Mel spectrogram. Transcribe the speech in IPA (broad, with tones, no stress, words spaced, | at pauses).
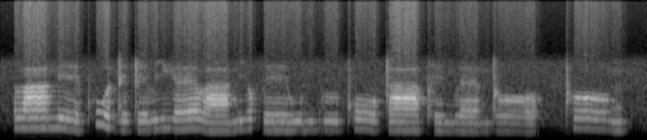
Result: ʋaː˧neː˧˩pʰu˥˨ə̯ de˩t̪e˩li˧˥ jɛː˧˥ʋaː˩ni˧˥ə̯ peː˩ʋu˩˧nbɯː˩pʰoː˥˨ t̪aː˧ pʰe˩ŋ lɛː˩˧mdɤː˧˩ | t̪ʰɤː˥˨ŋ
